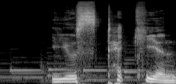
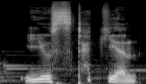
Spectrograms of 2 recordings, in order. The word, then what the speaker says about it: Eustachian: Eustachian tube. Alright? Eustachian. So the E is silent. Over here we start with Eustachian. This CH sound like K.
